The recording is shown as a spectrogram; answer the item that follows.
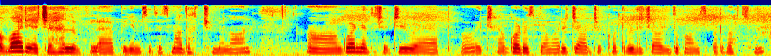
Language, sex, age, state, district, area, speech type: Kashmiri, female, 30-45, Jammu and Kashmir, Budgam, rural, spontaneous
